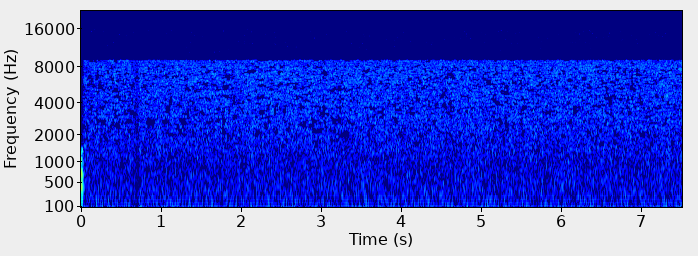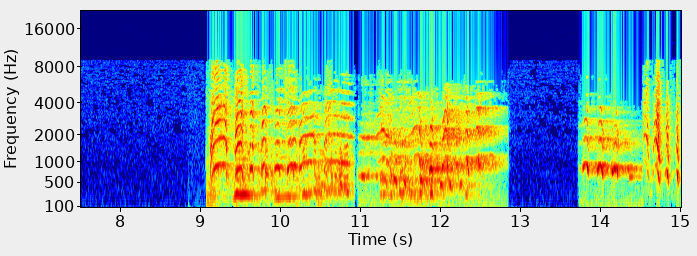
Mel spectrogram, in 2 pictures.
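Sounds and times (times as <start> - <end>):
hyena giggling: 9.1 - 12.9, 13.8 - 15.0.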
